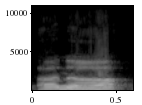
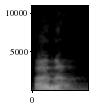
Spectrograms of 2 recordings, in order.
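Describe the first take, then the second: First: The final vowel is held long. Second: The final vowel is cut short. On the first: The speaker calls it wrong. "ana is written as ana" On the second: The speaker calls it right. "you never pronounce that alif. You just say ana"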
